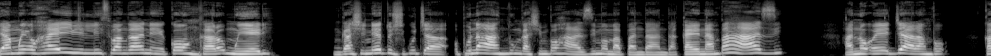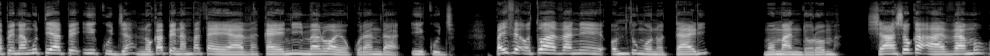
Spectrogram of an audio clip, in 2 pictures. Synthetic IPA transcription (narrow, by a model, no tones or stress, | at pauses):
jamwɛɔɦaɛwiliθwaŋɡanɛkɔŋkaɾɔmwɛɾi | ŋɡaʃinɛt̬uʃikut͡ʃapunaːntuŋɡaʃimbɔɦazimɔmapandandakaɛnampahazi | hanɔːjɛd͡ʒaɾambɔ | kapɛnaŋɡutɛjapɛʔikud͡ʒanɔkapɛnampataɛaðakajɛnimalwajɔkuɾandaikud͡ʒḁ | paifɛɔtɔaðanɛɔm̩tuŋɡɔnɔtaɾi | mɔmandɔɾɔma | ʃaʃ̬ɔkaaðamɔ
